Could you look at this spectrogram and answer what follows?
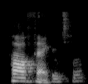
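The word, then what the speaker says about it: perfect: আমরা এখানে আর এর উচ্চারণ করব না, কারণ আর এর উচ্চারণ মাঝখানে থাকলে আর এর উচ্চারণ হয় না। ঠিক আছে, আর এর উচ্চারণ হয় না। পারফেক্ট, পারফেক্ট, বিশেষ করে যদি আর পরে কনসোনেন্ট থাকে তাহলে পারফেক্ট উচ্চারণটা হবে না।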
